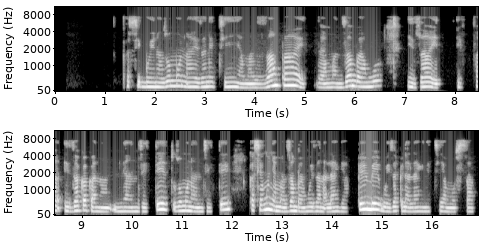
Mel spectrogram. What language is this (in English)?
Lingala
